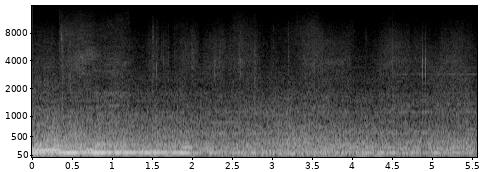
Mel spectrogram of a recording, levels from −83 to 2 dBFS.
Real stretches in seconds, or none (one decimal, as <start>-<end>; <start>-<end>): 0.0-5.6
